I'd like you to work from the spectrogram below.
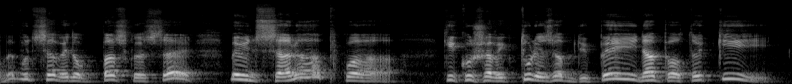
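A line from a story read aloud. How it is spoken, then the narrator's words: Irritated brutal exclamation. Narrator (French): énervée par le regard interrogateur qu'il lui jetait, elle s'écria brutalement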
